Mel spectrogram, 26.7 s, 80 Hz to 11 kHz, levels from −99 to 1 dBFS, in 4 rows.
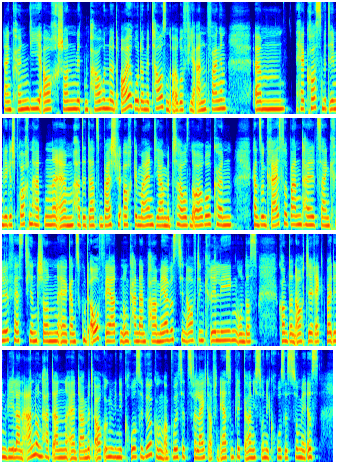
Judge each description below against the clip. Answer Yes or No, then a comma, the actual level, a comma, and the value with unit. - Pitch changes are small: Yes, narrow, 1.6 semitones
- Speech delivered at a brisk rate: Yes, fast, 210 wpm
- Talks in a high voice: Yes, high, 235 Hz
